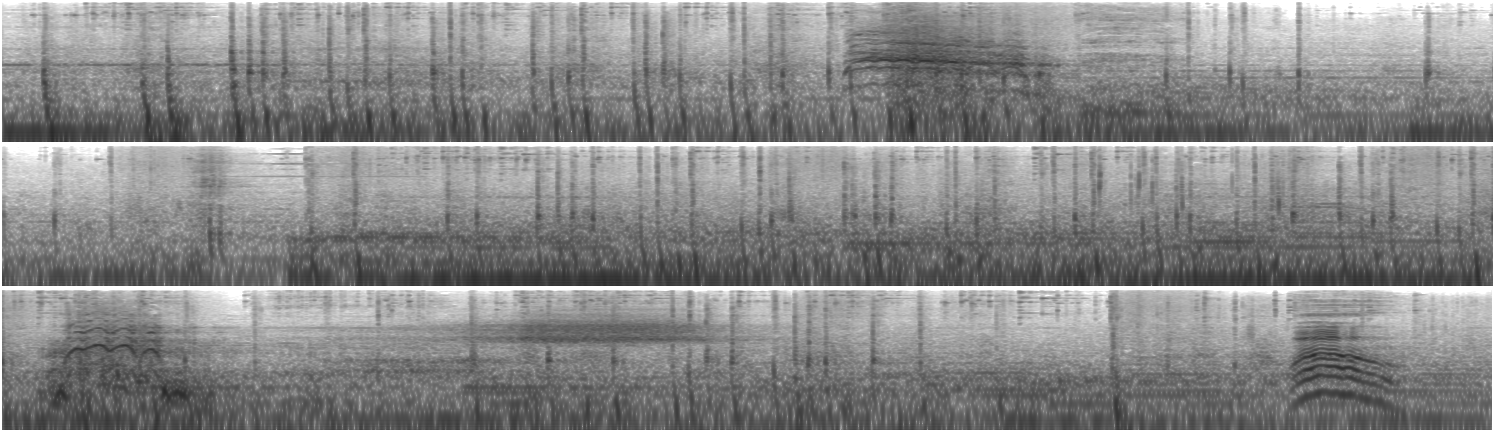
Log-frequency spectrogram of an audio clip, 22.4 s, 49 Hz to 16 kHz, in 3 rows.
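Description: Roach, a horse in The Witcher 3 video game, trots with steady clip-clop hoofbeats, snorts and whinnies several times, with tack jingling and a low rumble beneath.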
